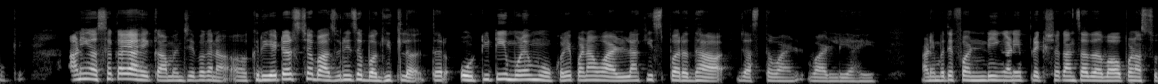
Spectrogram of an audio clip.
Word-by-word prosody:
Okay. 200 +3 -21 0.5
आणि 245 +4 +2
असं 235 +2 +1
काही 250 0 +3
आहे 215 -4 +6
का, 190 -2 -1
म्हणजे 185 +1 -3
बघा 195 +1 -2
ना, 170 -3 -3
अ, 185 - -6
क्रिएटर्सच्या 240 +4 +3
बाजूने 205 0 +2
जर 230 - +2
बघितलं, 180 -2 0
तर 195 - 0 0.2
ओ-टी-टीमुळे 220 +2 +2
मोकळेपणा 195 +1 -1
वाढला, 185 -1 +1
की 215 - -2
स्पर्धा 180 -5 0 0.2
जास्त 165 +1 -6
वाढ 165 +1 -5 0.2
वाढली 155 0 -5
आहे? 150 0 -9 0.5
आणि 175 +1 -3
मग 185 +1 -2
ते - - +2
फंडिंग 195 -1 +1
आणि 190 +1 0
प्रेक्षकांचा 195 0 -1
दबाव 175 -1 +2
पण 190 -1 0
असतो 170 0 -5
190 Hz, 170 wpm, -20 LUFS, 175-205 Hz, 0.5 s, आहे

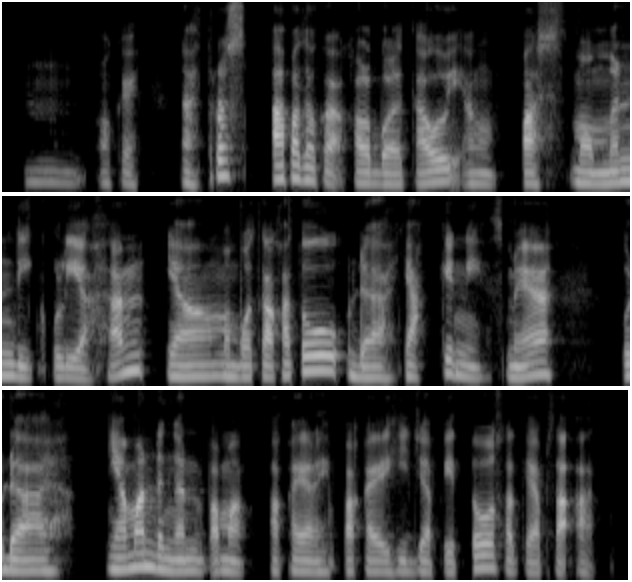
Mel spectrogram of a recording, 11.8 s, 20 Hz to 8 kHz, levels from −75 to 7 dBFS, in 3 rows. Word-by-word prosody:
Mmm, 130 -2 -17
oke. 120 -1 -9 0.3
Nah, 125 -4 -3
terus 200 - -1
apa 170 +1 +6
tuh, 155 - 0
Kak, - - -1
kalau 125 -1 +2
boleh 115 -1 0
tahu 130 +4 +1
yang 120 -2 -7 0.2
pas 120 -1 +3 0.2
momen 125 +2 0
di 120 - -3
kuliahan 120 - 0
yang 130 0 +2
membuat 130 -1 -2
Kakak, 140 +2 0
tuh 190 0 +4
udah 120 -3 0
yakin 150 +3 -1
nih, 115 -1 -4
sebenernya 140 +6 +2 0.4
udah 125 -2 +1 0.2
nyaman 160 +4 +5
dengan 125 -2 0
pemak 120 -2 -1
pakai 120 -1 -2
pakai 120 -1 0
hijab 115 -2 -5
itu 145 +8 0
setiap 115 -9 -3
saat? - - 0
125 Hz, 170 wpm, -24 LUFS, 120-140 Hz, 0.4 s, apa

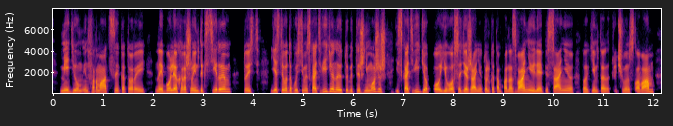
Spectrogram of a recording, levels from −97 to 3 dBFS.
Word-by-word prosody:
медиум 160 -1 -2
информации, 155 +3 -1
который 150 -3 -3 0.2
наиболее 155 +3 +4
хорошо 155 +1 0
индексируем. 200 +8 0 0.2
То 155 - -3
есть 145 - -3 0.2
если 180 0 -1
вот, 170 - 0
допустим, 165 0 -4
искать 170 +1 +2
видео 225 +6 0
на 200 -2 +1
"Ютубе", 170 -5 -3
ты 155 - -3
ж - - 0
не 150 - -5
можешь 210 +5 0 0.2
искать 145 +2 +2
видео 185 +5 -2
по 145 -1 +1
его 140 +3 +1
содержанию, 135 -5 +2
только 145 -1 -4
там 125 -3 -3
по 135 +4 0
названию 145 +7 +4
или 130 -2 +1
описанию, 145 +6 0 0.2
по 135 - -2
каким-то 130 -3 -3
ключевым 140 +4 -5
словам. 145 +9 +4
150 Hz, 170 wpm, -25 LUFS, 140-170 Hz, 0.2 s, наиболее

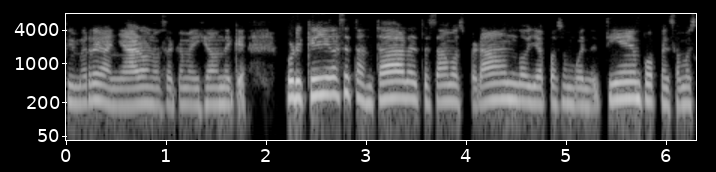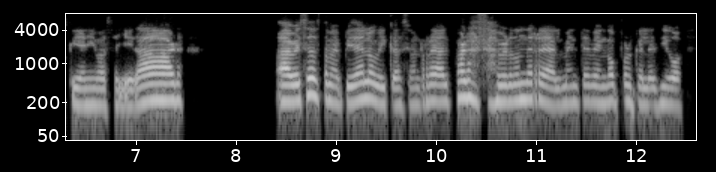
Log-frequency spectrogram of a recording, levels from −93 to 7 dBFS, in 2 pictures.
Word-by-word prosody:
sí 205 - -4
me 195 +1 -6
regañaron. 190 -3 -1
O 185 - -10
sea 180 0 -9
que 190 - -11
me 185 -1 -8
dijeron 185 +1 -5
de 185 - -4
que: - - -4 0.4
''¿Por 250 -1 +6
qué 265 +2 +5
llegaste 285 +1 +2
tan 225 -6 -3
tarde?, 235 +1 +3
te 205 -1 -8
estábamos 210 0 -4
esperando, 215 +3 -1
ya 195 -1 -2
pasó 195 0 -8
un 190 - -4
buen 185 -1 -5
de - - -9
tiempo. 230 -1 +2
Pensamos 185 0 -6
que - - -4
ya 180 - 0
no 180 - -2
ibas 180 -3 -4
a - - -4
llegar''. 220 +4 +5 1.0
A 210 0 +7
veces 250 +7 +5
hasta 230 -3 -2
me 195 -3 -3
piden 210 +4 +1
la 235 - +3
ubicación 185 -2 -5
real 210 +1 -1
para 245 +2 +3
saber 205 +1 -1
dónde 225 +2 +1
realmente 200 -1 -3
vengo 205 0 -3
porque 200 -2 -6
les 185 0 -5
digo 185 -2 -3
205 Hz, 225 wpm, -23 LUFS, 185-225 Hz, 1.0 s, A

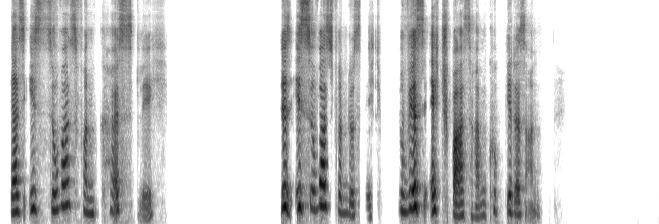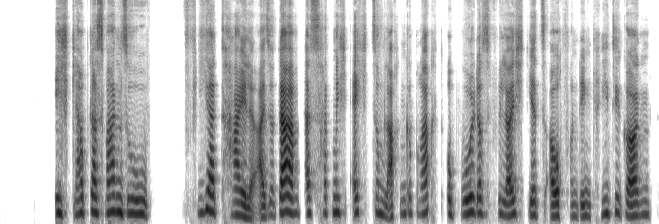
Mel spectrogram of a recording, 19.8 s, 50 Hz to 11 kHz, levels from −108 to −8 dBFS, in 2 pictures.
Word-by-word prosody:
Das 230 +1 +4
ist 270 0 -3
sowas 315 +7 +1
von 215 -4 -7
köstlich. - - -9 1.7
Das 310 -2 +7
ist 305 +2 +4
sowas 310 +3 +5
von 225 -3 -8
lustig. 175 -3 -11 0.3
Du 240 -1 -3
wirst 290 +2 +7
echt 245 +1 +3
Spaß 180 -1 +2
haben. 160 +4 -9
Guck 255 -3 -14
dir 235 - +1
das - - -5
an. - - -17 2.7
Ich 210 -2 -2
glaube, 220 +3 -3
das 225 -2 0
waren 230 +1 +2
so 205 -3 -2 0.5
4 235 +1 -1
Teile. 175 -6 -1
Also 160 +4 -3
da 220 -1 +9
das 210 +1 -6
hat 215 0 -10
mich 225 0 -5
echt 215 +1 -6
zum 210 -3 -6
Lachen 200 +5 -3
gebracht, 215 +1 -6
obwohl 200 +2 -1
das 210 -1 -4
vielleicht 190 -1 -2
jetzt 190 -1 -6
auch 170 +1 +3
von 170 -1 -16
den 165 +1 -6
Kritikern 190 0 -1
215 Hz, 130 wpm, -25 LUFS, 190-235 Hz, 2.7 s, da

